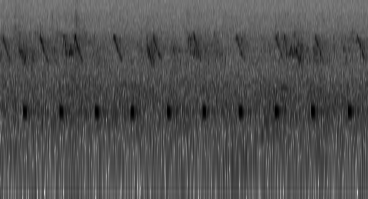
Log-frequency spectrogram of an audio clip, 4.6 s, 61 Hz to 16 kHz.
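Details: Coppersmith barbet at Ubon Ratchathani, Thailand, 1 February 2020, a very common resident: evenly spaced, resonant single 'tuk' notes repeated roughly twice a second, with higher buzzy chirps from other creatures behind.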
